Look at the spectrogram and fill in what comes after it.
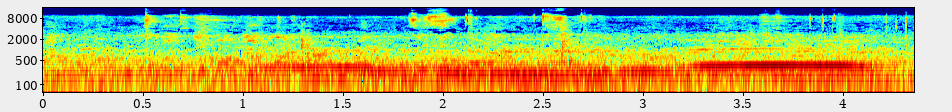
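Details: Cattle, including a bull, at a busy early-morning livestock market in Indonesia, agitated and fighting; low wavering moo building toward the end over steady crowd murmur and voices.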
